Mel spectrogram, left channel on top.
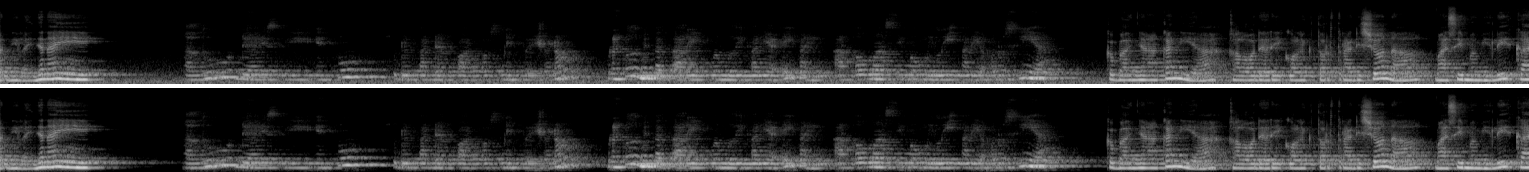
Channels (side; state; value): left; noise; rumble, 17 dB below the sound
